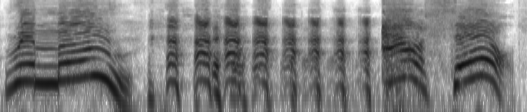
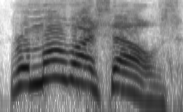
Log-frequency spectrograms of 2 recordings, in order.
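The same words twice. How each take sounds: First: Said forcefully with emphasis in odd places. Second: Said plainly with ordinary, even emphasis. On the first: It is meant to express anger. The speaker calls it wrong. "put the emphasis on weird parts" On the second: The words alone carry the meaning. The speaker calls it right. "why don't we just remove ourselves?"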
